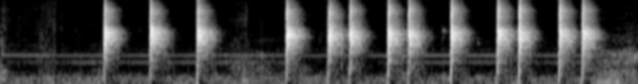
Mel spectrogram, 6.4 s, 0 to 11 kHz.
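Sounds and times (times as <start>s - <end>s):
wooden castanet clicks from new mountain cherry wood castanets: 1.0s - 2.2s, 2.9s - 6.0s.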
